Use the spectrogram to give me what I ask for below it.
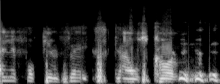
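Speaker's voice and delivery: spelling out the insult slowly; slow drawn-out insult. Real, not acted. Calling out the rival on the panel, slow and deliberate. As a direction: lean on every word of the insult.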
